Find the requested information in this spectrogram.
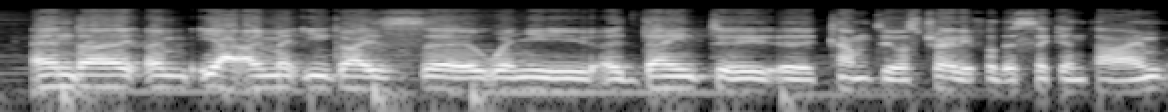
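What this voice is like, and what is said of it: Polish-Australian accent. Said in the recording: “from Australia, but I'm Polish-Australian, I guess, just to explain my strange accent”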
